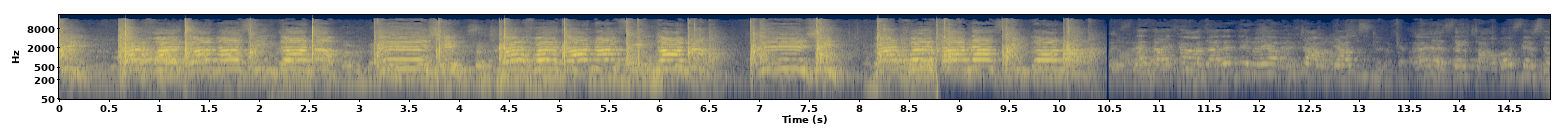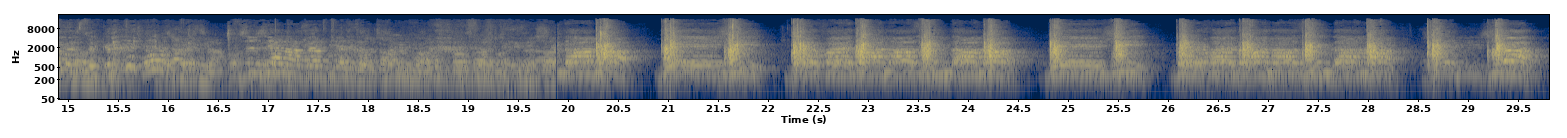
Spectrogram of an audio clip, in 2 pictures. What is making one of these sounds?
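Women clap their hands in rhythm.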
